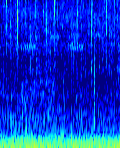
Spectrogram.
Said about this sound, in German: So, mein Lagerfeuer ist ausgegangen. Ich mache mal neues Holz rein. Ah, schön. Ich finde das beruhigend, ne?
